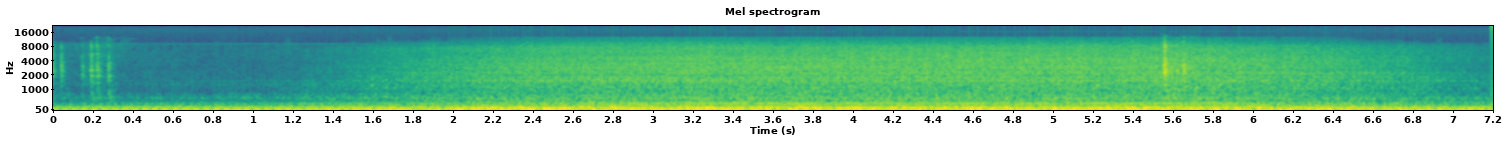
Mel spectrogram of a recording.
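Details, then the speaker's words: Truck blower motor on a cold 40-45°F morning: airy rush builds then steady whir; works today but failed yesterday, owner suspects the under-dash blower resistor causing intermittent operation. "see the blower turned on and i don't know what's going on with that it's just it works now"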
